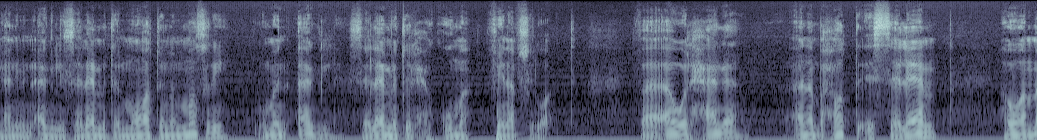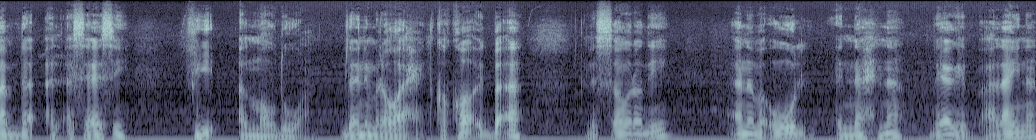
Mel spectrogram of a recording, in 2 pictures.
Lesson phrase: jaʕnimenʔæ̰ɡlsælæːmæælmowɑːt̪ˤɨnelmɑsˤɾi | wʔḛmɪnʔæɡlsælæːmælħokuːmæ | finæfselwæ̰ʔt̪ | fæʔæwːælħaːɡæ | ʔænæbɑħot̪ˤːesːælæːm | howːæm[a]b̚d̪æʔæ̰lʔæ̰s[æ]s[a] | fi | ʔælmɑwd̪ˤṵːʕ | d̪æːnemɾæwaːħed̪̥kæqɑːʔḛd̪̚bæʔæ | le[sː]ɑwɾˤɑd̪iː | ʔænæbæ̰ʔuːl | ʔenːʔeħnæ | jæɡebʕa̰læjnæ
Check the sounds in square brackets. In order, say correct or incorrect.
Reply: incorrect, incorrect, incorrect, correct

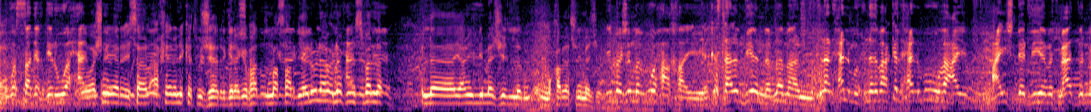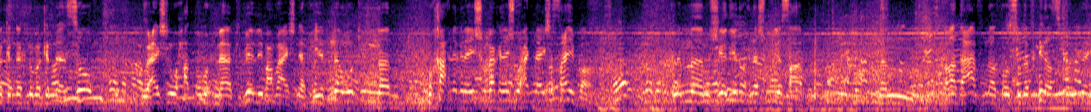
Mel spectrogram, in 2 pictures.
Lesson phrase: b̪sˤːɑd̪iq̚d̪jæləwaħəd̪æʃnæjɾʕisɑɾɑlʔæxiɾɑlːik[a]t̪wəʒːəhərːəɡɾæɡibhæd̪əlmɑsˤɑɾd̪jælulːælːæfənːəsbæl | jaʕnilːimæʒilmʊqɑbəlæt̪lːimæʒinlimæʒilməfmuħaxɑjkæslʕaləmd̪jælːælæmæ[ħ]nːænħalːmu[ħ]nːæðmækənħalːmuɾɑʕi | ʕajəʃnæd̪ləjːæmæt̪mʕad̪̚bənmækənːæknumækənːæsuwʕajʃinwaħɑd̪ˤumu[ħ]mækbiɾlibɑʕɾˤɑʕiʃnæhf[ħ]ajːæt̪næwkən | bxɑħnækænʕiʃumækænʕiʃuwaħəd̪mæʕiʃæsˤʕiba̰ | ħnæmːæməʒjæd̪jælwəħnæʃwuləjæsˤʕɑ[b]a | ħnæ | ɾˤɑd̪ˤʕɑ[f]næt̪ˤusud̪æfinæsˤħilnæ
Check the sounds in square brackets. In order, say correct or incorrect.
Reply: incorrect, correct, correct, correct, correct, correct, correct

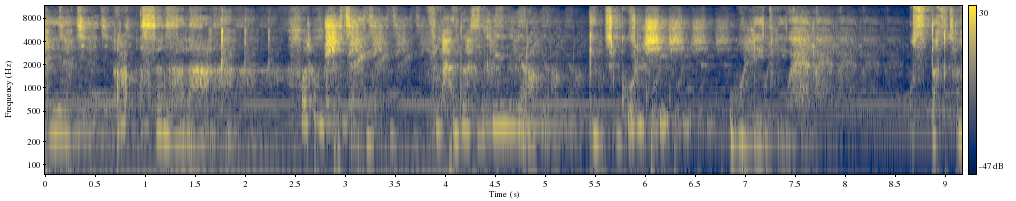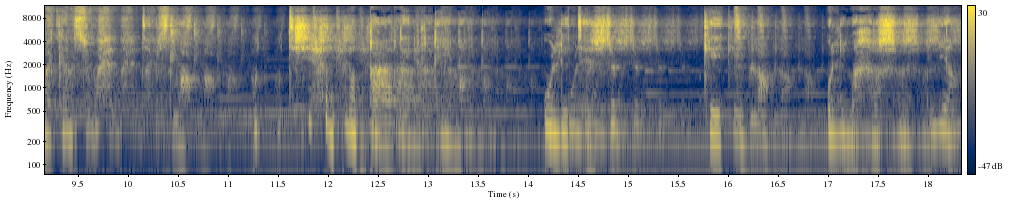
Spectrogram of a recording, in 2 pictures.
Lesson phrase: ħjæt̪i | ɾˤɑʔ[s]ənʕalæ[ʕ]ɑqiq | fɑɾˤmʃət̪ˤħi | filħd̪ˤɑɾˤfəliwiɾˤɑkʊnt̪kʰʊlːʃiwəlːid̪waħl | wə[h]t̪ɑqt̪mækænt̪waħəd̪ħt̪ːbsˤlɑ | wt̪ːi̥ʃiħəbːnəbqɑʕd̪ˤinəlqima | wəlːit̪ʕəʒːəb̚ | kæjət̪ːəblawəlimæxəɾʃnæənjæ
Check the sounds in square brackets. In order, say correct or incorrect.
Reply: correct, correct, incorrect

